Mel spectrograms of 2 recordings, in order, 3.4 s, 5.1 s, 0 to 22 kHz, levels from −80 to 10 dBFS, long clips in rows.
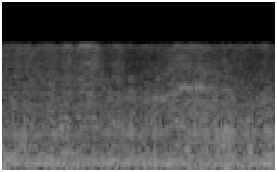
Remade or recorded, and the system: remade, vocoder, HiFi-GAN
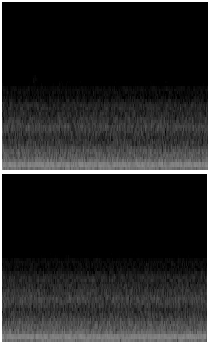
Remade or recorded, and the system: recorded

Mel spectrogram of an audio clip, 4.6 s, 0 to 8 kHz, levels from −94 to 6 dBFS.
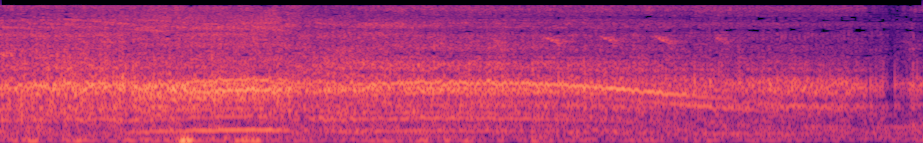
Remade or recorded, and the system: recorded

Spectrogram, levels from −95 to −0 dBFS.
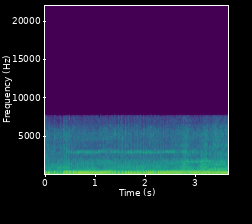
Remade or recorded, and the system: recorded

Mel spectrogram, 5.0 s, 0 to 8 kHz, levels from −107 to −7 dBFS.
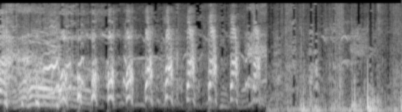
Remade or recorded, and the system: recorded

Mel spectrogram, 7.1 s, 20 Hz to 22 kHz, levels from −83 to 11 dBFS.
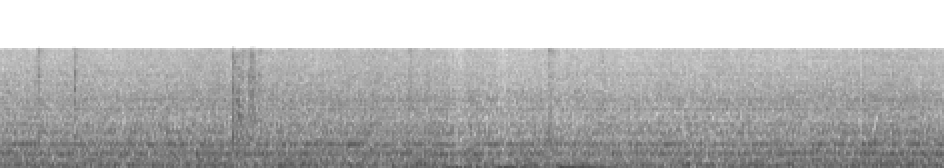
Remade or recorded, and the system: recorded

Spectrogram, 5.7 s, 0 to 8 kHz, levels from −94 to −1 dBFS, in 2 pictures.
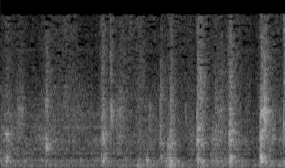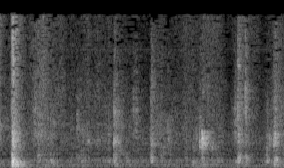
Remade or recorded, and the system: recorded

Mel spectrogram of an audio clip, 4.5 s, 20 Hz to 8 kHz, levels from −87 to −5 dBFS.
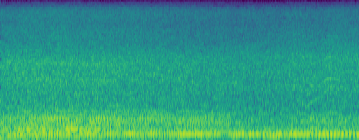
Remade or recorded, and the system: recorded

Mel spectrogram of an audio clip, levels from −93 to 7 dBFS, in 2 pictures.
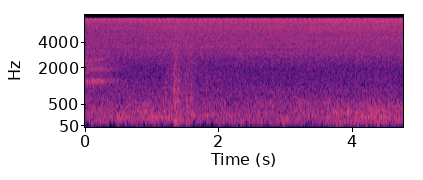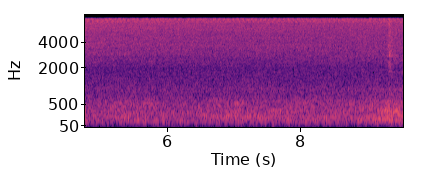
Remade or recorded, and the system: recorded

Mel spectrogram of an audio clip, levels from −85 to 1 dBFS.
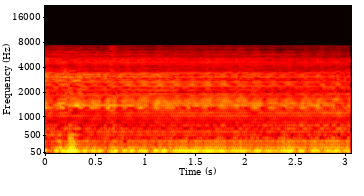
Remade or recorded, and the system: remade, vocoder, HiFi-GAN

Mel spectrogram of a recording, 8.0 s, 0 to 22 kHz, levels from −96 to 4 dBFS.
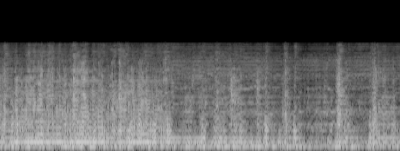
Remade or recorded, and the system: remade, vocoder, HiFi-GAN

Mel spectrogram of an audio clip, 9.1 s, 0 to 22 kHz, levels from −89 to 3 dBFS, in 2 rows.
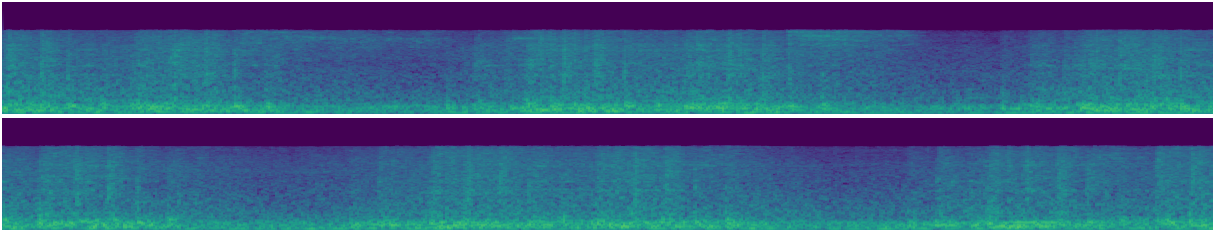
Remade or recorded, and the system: recorded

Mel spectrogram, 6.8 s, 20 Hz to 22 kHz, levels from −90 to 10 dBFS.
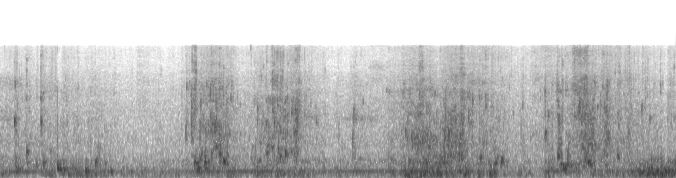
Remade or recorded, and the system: recorded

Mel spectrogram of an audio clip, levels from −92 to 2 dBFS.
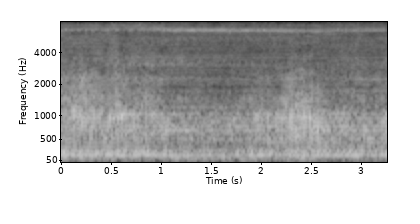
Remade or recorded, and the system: remade, vocoder, HiFi-GAN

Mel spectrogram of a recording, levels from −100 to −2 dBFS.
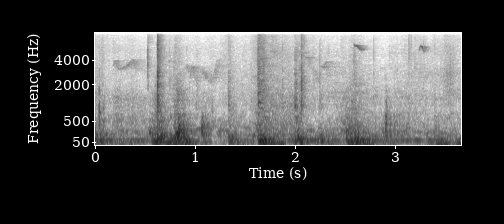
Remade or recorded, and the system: recorded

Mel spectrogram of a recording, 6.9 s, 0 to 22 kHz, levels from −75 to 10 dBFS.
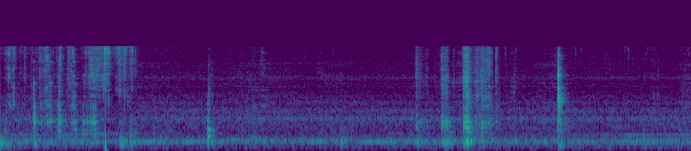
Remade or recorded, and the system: recorded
